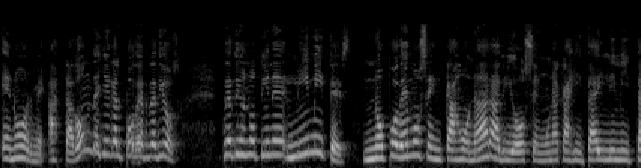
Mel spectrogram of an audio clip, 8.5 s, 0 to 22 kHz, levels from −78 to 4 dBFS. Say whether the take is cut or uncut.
cut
